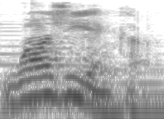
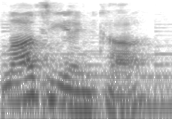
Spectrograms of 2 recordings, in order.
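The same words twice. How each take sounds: First: The word begins with a W sound. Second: The word begins with an L sound. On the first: The speaker calls it right. "The L with a strike through it is pronounced as a W sound" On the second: The speaker calls it wrong. "it's not łazienka"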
